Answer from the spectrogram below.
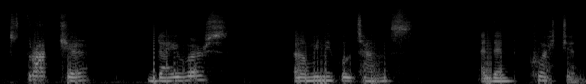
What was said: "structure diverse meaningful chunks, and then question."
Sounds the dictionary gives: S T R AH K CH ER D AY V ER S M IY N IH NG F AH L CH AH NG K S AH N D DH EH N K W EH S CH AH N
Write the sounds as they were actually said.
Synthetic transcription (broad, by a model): S T R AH K CH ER D AY V ER S M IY N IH F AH L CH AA NG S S AH N D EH N K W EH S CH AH N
